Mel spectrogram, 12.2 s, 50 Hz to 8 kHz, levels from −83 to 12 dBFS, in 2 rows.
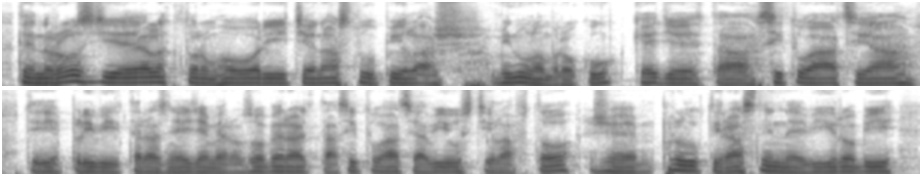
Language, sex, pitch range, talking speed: Slovak, male, 115-140 Hz, 135 wpm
